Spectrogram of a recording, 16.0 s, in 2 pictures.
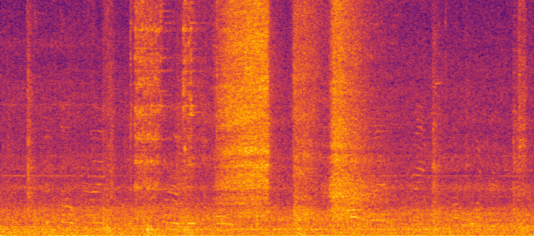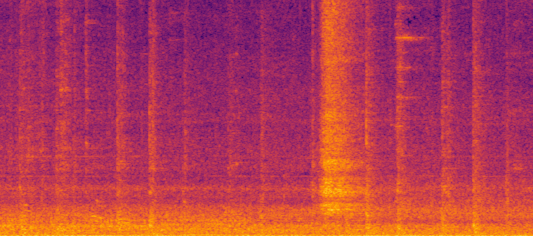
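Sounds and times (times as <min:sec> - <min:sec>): freight train rumbling past: 0:00.0 - 0:16.0
burst of harsh noise: 0:03.2 - 0:04.2, 0:12.8 - 0:13.6.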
